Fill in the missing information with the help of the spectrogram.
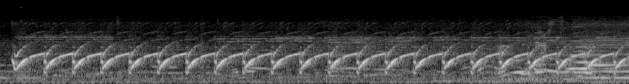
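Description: Electronic warning siren at a railway level crossing, a rapid rising whoop repeated about five times a second. Near the end a train horn sounds under it.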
